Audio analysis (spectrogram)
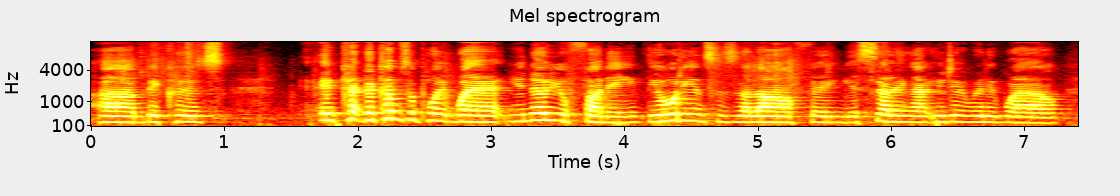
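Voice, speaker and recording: A woman's voice: mid-range voice, moderate pace. Candid woman comedian speaking onstage. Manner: candid, reflective, with frequent restarts. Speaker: stand-up comedian, panel guest. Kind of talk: live panel talk. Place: stage at a live podcast event.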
